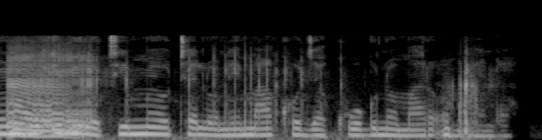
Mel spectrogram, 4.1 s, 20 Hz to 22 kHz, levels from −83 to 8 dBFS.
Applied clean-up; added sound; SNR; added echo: none; Fart; 4 dB; none.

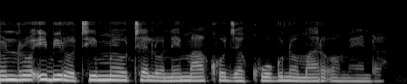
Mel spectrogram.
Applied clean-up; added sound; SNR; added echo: none; none; none; none.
